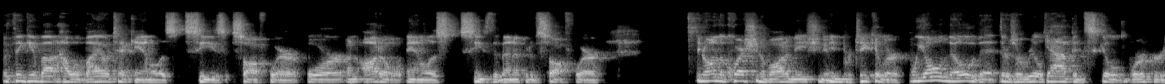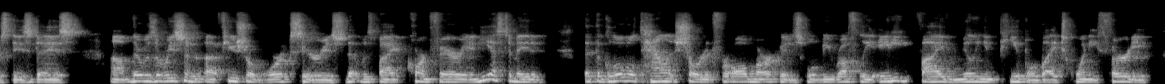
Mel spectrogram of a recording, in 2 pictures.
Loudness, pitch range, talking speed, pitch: -18 LUFS, 110-130 Hz, 190 wpm, 120 Hz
